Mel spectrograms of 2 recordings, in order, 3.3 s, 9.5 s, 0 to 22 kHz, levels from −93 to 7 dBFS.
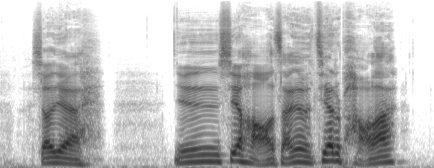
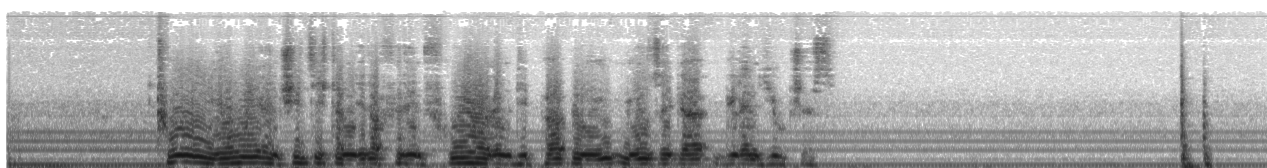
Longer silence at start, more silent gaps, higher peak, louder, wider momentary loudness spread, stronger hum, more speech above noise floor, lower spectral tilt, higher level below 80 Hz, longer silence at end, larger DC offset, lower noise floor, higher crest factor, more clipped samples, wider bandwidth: first, 0.25 s vs 0.05 s; neither; about the same, -2 dBFS vs 0 dBFS; second, -16 LUFS vs -9 LUFS; second, 7 LU vs 18 LU; neither; first, 37 dB vs 26 dB; second, -5 dB/octave vs -7 dB/octave; second, -50 dBFS vs -30 dBFS; about the same, 0.3 s vs 0.35 s; neither; first, -53 dBFS vs -34 dBFS; first, 16 dB vs 10 dB; neither; first, 18.5 kHz vs 15.5 kHz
